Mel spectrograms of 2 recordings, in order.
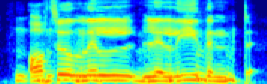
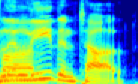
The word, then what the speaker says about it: Lilienthal: The Wright brothers were closely following the research of a German flight man called Otto Lilienthal. I don't know, Evan. You can pronounce this. I can't. Lilienthal.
